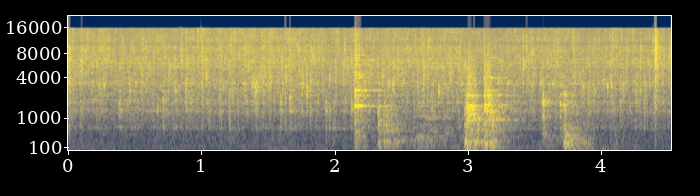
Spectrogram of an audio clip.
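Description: Oil sizzling in a nonstick wok as julienned ginger goes in with frying green chillies. A few louder scraping knocks against the pan come about two, three and three and a half seconds in.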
